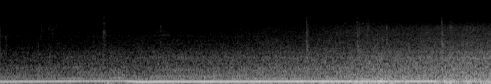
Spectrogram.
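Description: Alpina B3 driving in sport mode with a flashed transmission tune, its engine a steady low drone heard from inside the cabin, with a slight pitch drop as it shifts near the start and a constant loud hum with no talking.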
